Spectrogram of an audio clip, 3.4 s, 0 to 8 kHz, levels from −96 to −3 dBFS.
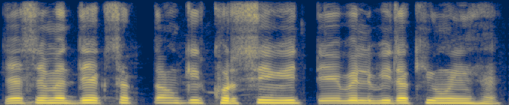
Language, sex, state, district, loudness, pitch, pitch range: Hindi, male, Madhya Pradesh, Katni, -16 LUFS, 185 Hz, 180-190 Hz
